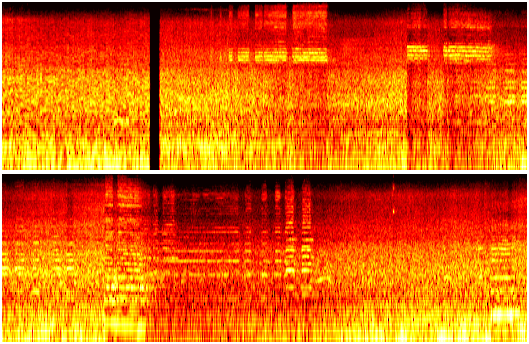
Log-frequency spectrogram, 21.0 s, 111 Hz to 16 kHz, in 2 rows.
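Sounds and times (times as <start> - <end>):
road traffic: 0.0 - 21.0
car horns honking: 4.3 - 6.7, 8.1 - 16.9, 20.1 - 21.0.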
